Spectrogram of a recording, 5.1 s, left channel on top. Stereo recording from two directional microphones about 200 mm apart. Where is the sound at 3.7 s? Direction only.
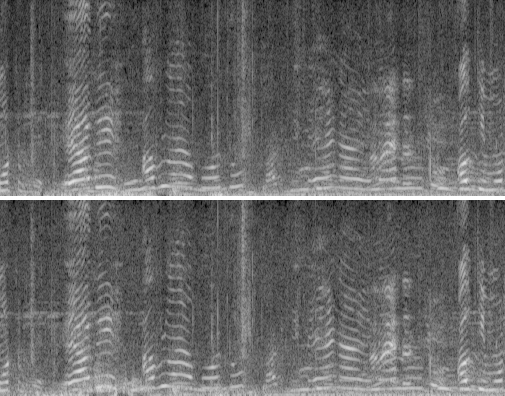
65° left (ahead or behind).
